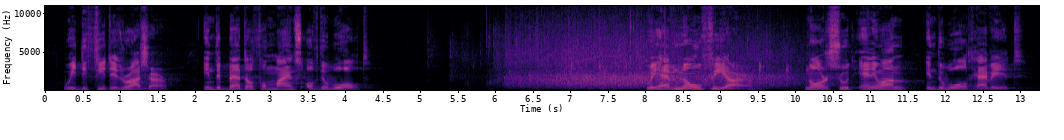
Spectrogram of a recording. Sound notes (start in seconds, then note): 5.4 congress applauding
